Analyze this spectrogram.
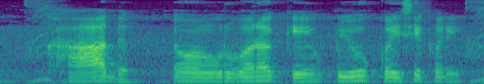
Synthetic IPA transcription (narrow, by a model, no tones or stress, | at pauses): kʰaːd̪ | ʊɾbəɾəkːeʊpjoːɡ̚kəɪsekəɾi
